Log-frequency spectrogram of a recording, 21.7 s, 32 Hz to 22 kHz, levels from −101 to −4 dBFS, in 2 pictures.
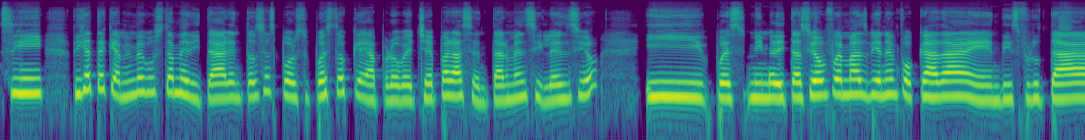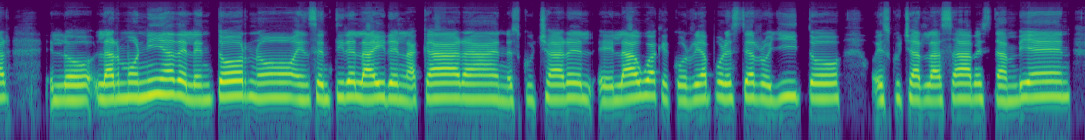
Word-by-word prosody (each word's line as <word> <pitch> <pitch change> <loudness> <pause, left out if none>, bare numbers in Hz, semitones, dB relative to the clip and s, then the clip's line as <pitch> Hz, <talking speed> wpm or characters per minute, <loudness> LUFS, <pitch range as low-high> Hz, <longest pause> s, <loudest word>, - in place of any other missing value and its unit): Sí, 285 0 +2 0.3
fíjate 330 +4 +1
que 285 - 0
a - - -1
mí 240 +1 -5
me 295 +3 +1
gusta 295 0 -3
meditar, 225 -5 0
entonces, 235 +6 -5
por 240 -3 -1
supuesto 255 +6 -3
que 255 -5 -4
aproveché 205 +1 -3
para 250 +2 +2
sentarme 205 0 -4
en 245 - -2
silencio 230 - -3 0.5
y, 240 -1 +2
pues, 225 -1 0
mi 230 0 0
meditación 230 +3 +4
fue 275 -1 +4
más 270 -1 +2
bien 260 0 +1
enfocada 250 -2 +3
en 205 -1 -3
disfrutar 225 +2 +1 0.4
lo 205 +1 0
la 215 0 +3
armonía 240 +5 +2
del 240 -5 +2
entorno, 235 +1 +1
en 210 0 -3
sentir 225 +2 -2
el 235 -2 +2
aire 225 +1 +3
en 215 -1 -3
la 190 +1 -3
cara, 225 -1 +2
en 205 -2 -6
escuchar 210 +2 -3
el 225 -2 -2
el 195 +2 -4
agua 240 +3 +3
que 220 -4 -7
corría 210 +2 -2
por 230 0 -2
este 225 +2 -2
arroyito, 225 +1 -2 0.3
escuchar 210 0 -4
las 205 +1 -2
aves 220 0 0
también. 235 +4 -1
230 Hz, 145 wpm, -19 LUFS, 215-245 Hz, 0.5 s, meditación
